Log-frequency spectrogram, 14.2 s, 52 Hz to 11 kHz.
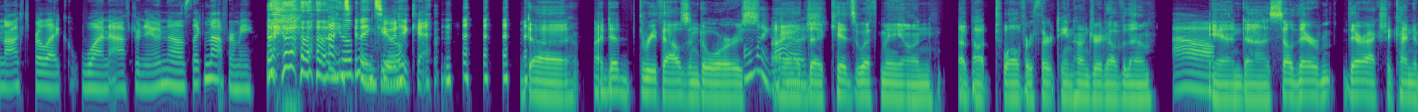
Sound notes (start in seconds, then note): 2.7 laughing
